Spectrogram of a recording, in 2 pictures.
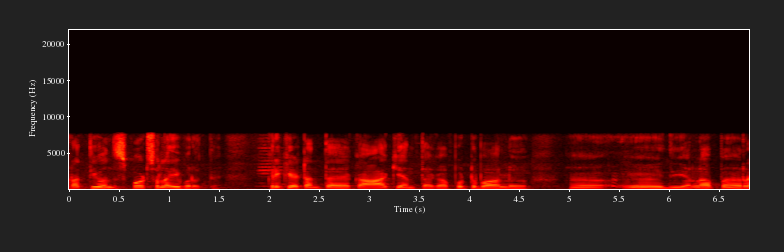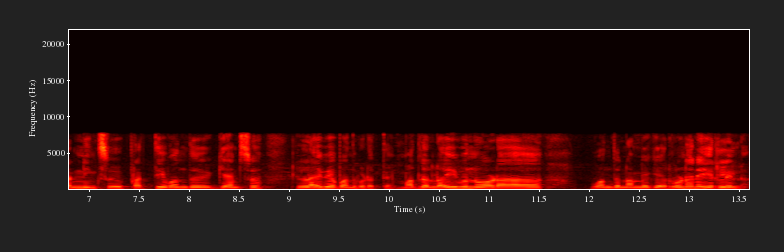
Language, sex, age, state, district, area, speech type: Kannada, male, 18-30, Karnataka, Chitradurga, rural, spontaneous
